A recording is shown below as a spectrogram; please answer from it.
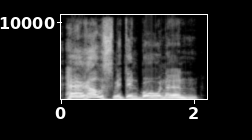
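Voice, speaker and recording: Guy reading as a gloomy vampire soldier, cold and slow, voice swings up and down a lot, dry close sound. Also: mid-range voice, lively intonation, no echo. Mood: menacing. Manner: clipped and cold, turning wild and shouting. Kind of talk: audiobook character voice.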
